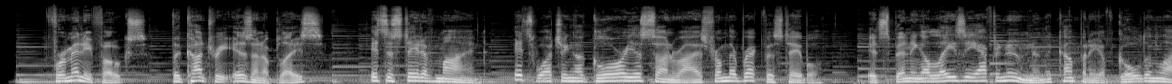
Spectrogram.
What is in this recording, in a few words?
Commercial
